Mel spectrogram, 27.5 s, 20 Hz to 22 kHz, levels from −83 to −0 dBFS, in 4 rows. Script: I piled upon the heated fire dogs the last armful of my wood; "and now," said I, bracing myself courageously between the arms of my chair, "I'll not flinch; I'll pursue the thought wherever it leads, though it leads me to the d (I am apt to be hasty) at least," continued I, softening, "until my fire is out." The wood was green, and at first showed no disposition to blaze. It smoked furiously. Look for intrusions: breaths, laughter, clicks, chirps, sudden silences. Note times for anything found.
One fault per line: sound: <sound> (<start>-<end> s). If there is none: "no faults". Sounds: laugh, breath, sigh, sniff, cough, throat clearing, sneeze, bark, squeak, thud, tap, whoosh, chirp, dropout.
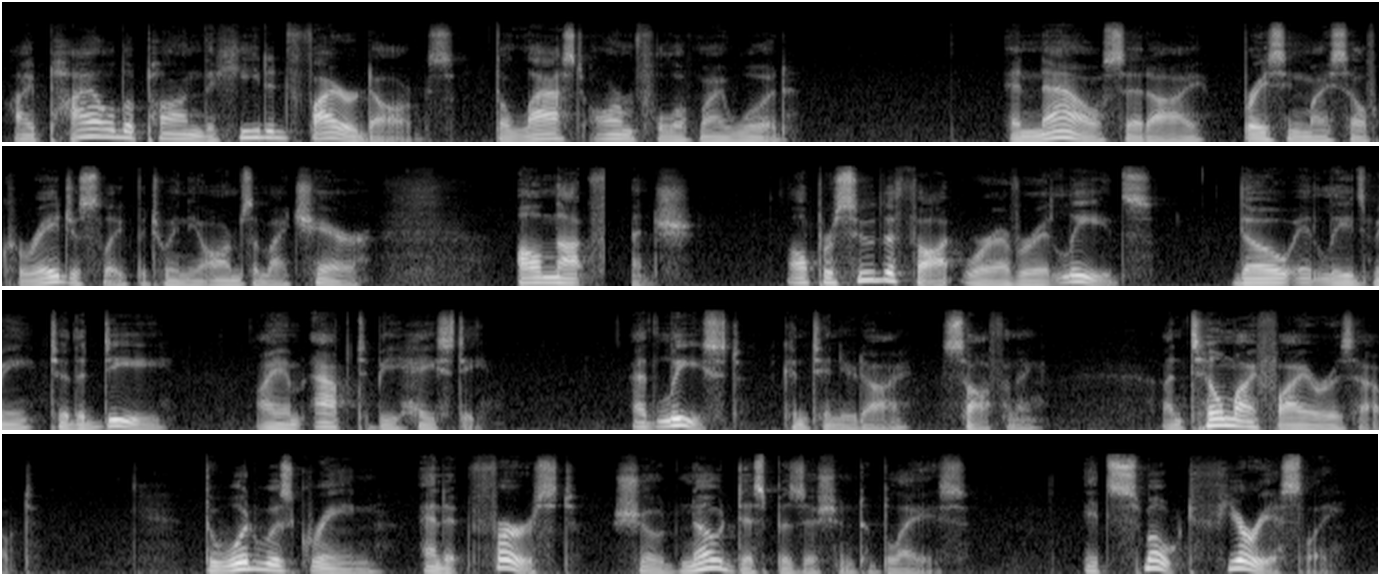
sound: dropout (9.9-10.0 s)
